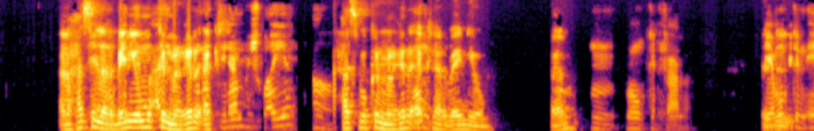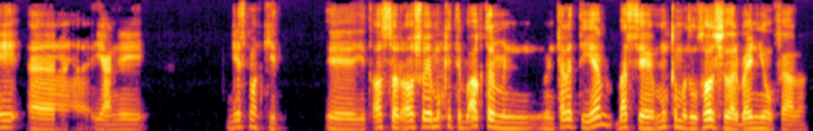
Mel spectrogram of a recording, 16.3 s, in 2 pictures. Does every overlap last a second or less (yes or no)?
no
